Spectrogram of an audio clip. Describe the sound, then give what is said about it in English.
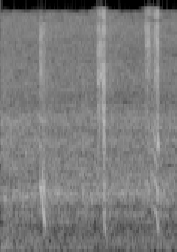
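A vacuum cleaner runs over the floor and under a table with a steady, whooshing drone throughout, broken by three brief tonal swoops that slide downward in pitch. “And I drive the vacuum here over the floor and under the table.”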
